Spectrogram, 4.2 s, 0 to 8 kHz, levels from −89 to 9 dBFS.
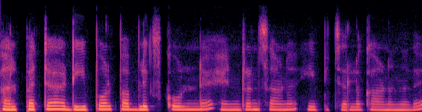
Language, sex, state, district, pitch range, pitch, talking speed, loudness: Malayalam, female, Kerala, Wayanad, 200-220 Hz, 210 Hz, 140 wpm, -21 LUFS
